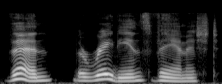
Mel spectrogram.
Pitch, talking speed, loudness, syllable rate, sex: 180 Hz, 110 wpm, -18 LUFS, 4.1 syllables/s, female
